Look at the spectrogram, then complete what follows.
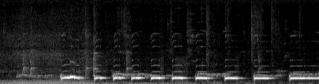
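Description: Zebra dove (perkutut Bangkok) singing its cooing song. It starts about a second in with a run of about ten short staccato coos, all at one pitch and spaced a little further apart as it goes. The last coo is drawn out.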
